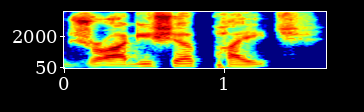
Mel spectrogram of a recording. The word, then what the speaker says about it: Dragisha Peich: Hi, I'm Dragisha Peich. That's how you pronounce it, but Dragi's fine.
